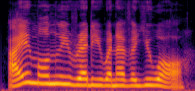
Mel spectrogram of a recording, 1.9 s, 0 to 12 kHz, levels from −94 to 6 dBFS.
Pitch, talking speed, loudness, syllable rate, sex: 240 Hz, 215 wpm, -14 LUFS, 6.8 syllables/s, female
